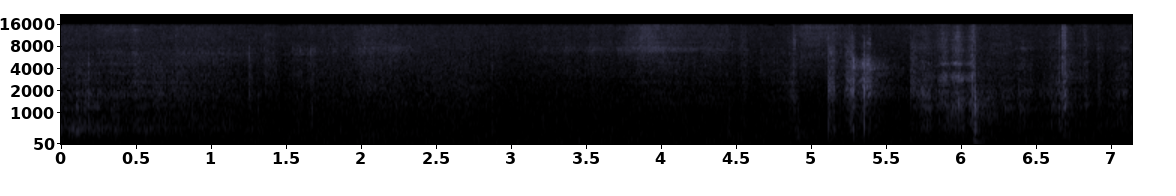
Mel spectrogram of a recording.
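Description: Fingertips rub softly along the edges of glossy coated paper pages in a large open hardcover book, giving a quiet, steady brushing hiss. Near the end, as a page is lifted, the paper starts to crinkle, with several sharp, bright crackles and taps.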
